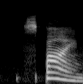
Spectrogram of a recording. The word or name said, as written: spine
